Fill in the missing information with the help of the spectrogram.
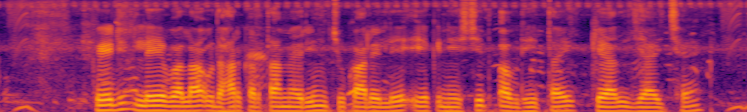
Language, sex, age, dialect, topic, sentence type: Maithili, male, 18-24, Eastern / Thethi, banking, statement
